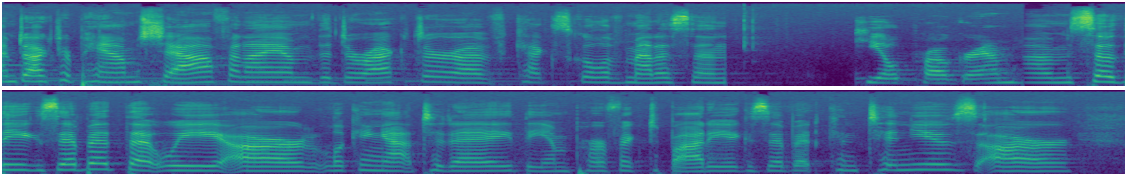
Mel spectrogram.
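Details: Adult woman speaking; normal speech.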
